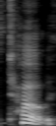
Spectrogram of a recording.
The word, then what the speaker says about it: Thoth: So I learned how to say that correctly. I used to call it Thoth. It's not right. It is Thoth. So my apologies on earlier videos when I mispronounced it.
